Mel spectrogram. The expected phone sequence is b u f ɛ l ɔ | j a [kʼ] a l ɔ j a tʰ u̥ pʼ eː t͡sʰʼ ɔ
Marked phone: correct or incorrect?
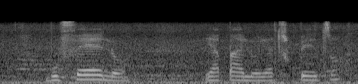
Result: incorrect: pʼ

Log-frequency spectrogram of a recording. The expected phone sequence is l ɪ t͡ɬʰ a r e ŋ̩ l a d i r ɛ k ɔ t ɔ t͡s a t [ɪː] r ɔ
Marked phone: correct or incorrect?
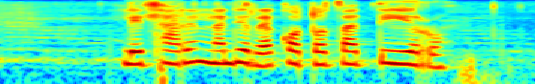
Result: incorrect: iː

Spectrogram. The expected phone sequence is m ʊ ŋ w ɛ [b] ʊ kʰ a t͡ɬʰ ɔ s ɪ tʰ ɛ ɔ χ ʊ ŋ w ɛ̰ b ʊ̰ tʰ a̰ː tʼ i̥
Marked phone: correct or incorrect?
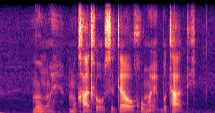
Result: incorrect: m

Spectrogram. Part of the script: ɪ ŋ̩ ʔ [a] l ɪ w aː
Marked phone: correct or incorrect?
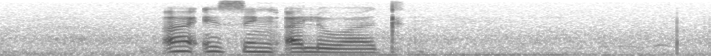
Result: correct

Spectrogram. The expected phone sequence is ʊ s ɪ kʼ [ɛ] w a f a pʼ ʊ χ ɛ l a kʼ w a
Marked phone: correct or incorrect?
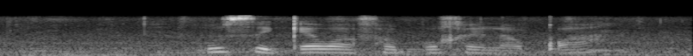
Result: correct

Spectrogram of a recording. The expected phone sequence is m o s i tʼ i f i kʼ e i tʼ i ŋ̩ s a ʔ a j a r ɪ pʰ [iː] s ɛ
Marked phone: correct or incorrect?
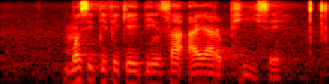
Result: correct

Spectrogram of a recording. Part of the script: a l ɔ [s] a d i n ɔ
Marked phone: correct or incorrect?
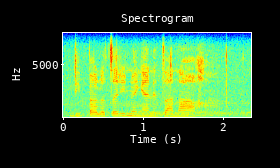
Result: incorrect: t͡s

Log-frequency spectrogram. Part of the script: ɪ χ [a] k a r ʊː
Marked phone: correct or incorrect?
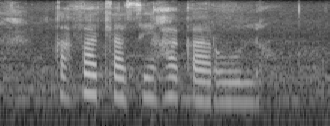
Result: correct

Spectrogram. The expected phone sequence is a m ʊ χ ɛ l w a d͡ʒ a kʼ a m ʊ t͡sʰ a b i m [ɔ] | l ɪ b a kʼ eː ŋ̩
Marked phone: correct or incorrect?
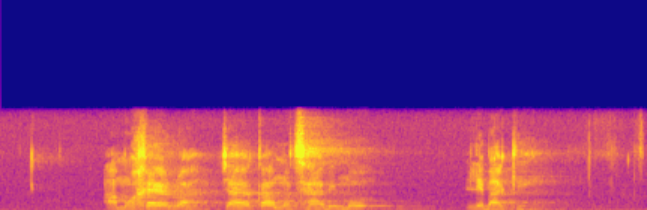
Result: incorrect: o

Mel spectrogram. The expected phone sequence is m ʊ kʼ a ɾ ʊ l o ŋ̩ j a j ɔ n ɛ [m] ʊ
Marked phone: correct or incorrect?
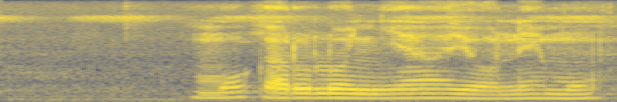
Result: correct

